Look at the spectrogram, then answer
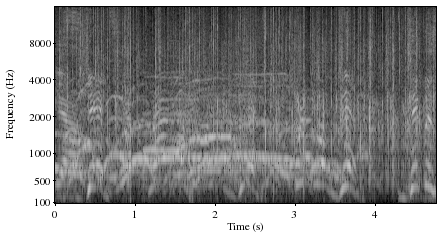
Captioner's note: cheers and applause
